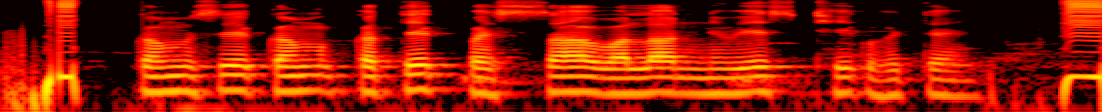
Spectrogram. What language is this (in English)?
Maithili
